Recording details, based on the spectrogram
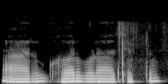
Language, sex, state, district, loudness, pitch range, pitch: Bengali, male, West Bengal, Malda, -15 LUFS, 130-145 Hz, 135 Hz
